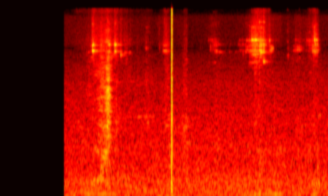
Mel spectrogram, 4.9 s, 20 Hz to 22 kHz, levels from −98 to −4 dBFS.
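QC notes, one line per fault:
2.57 s, uninitialised buffer: a single block of about 10.7 ms, which fits a 512-sample buffer, plays leftover memory instead of speech, giving a sudden, loud crack. The samples are arbitrary stale values, not a signal, so they jump abruptly away from the speech waveform. On the waveform it appears as a dense patch of arbitrary values cut off sharply at both edges; on the spectrogram, a thin broadband vertical stripe.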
